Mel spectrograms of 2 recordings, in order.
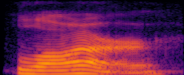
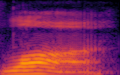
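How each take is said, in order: First: The word ends with an R sound. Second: The word ends on a plain open vowel. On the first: The speaker calls it wrong. "You're you're saying like lar" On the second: The speaker calls it right. "instead of law"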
